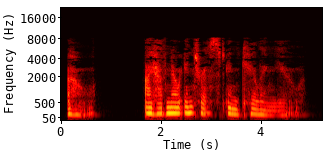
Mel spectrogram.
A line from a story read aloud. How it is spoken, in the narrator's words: Maeve purred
